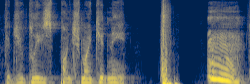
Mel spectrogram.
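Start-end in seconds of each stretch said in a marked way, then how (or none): none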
